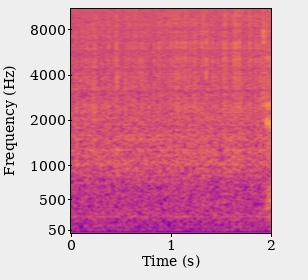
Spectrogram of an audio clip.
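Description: Steady, even hiss of a lit Bunsen burner's gas flame.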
